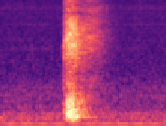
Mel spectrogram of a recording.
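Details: Cat coughing: a single short, forceful burst that fades quickly, with an oddly human quality.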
